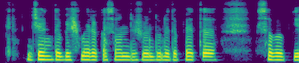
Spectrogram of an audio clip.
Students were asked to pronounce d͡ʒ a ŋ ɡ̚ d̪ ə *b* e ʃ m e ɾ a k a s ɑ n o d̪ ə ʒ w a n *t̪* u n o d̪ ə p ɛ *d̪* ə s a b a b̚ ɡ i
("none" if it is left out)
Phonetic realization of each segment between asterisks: b, d̪, t̪

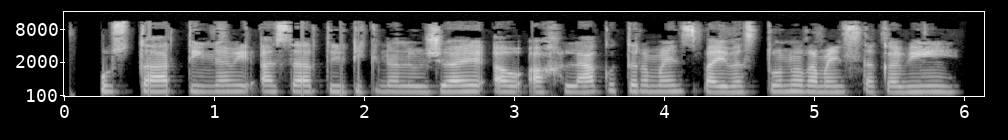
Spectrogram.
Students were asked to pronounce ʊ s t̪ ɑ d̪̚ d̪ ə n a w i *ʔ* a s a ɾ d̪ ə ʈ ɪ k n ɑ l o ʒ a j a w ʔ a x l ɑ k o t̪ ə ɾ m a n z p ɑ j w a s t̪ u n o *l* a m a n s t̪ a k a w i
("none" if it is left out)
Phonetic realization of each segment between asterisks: ʔ, ɾ

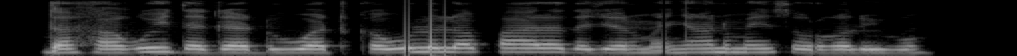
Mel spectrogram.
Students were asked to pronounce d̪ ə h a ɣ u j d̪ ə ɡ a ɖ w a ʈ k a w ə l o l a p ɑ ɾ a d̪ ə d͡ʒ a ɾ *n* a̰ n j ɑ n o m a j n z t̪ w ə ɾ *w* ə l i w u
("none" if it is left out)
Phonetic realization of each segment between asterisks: m, ɣ

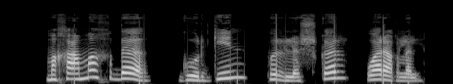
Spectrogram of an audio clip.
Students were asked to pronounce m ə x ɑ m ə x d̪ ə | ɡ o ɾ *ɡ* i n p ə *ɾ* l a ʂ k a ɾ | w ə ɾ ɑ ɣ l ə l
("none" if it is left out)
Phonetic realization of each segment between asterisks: ɡ, ɾ

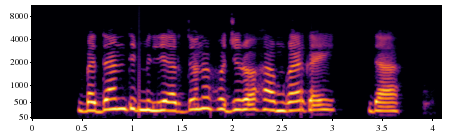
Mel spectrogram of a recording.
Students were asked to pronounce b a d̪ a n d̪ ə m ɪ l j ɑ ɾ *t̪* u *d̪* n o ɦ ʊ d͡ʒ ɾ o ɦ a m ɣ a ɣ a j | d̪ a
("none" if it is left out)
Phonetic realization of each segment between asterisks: d̪, none

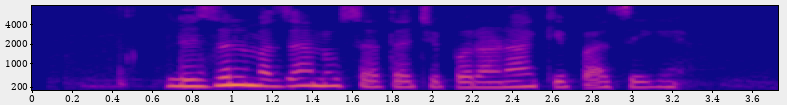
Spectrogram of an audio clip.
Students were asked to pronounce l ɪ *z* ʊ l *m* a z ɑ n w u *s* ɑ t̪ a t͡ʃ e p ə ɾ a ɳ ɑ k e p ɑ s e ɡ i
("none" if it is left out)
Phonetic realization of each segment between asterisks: z, m, s

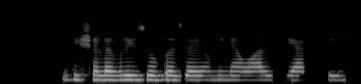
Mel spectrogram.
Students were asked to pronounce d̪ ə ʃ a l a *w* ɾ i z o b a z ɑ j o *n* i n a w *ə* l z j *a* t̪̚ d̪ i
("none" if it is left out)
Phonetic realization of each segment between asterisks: w, m, ɑ, ɑ

